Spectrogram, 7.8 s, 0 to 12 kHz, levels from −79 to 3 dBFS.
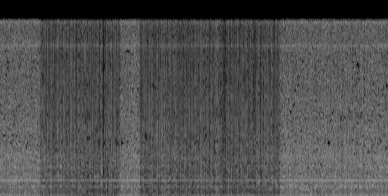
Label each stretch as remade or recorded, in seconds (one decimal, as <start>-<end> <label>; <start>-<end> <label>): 0.0-0.8 recorded; 0.8-2.4 remade; 2.4-2.8 recorded; 2.8-5.6 remade; 5.6-7.8 recorded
